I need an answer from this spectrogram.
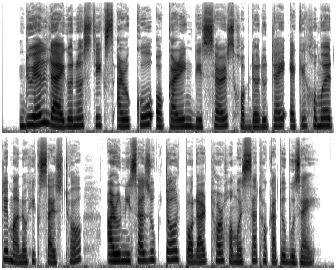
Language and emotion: Assamese, neutral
